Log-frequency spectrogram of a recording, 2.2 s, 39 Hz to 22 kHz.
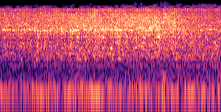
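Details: BMW E12 after fuel tank cleaning and a new fuel pump, first start after the fuel-cutting fix, fuel pressure at 30: low, even rumble holding steady with no hunting or skipping, healthy idle.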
